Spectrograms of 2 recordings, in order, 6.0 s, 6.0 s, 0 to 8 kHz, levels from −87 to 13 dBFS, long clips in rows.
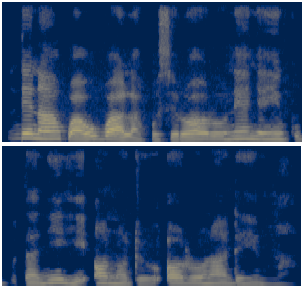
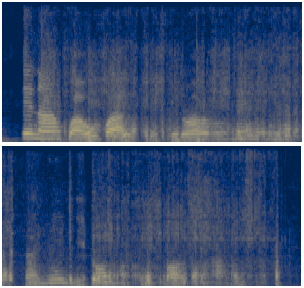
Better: first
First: none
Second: noise reduction (neural mask model RNNoise)

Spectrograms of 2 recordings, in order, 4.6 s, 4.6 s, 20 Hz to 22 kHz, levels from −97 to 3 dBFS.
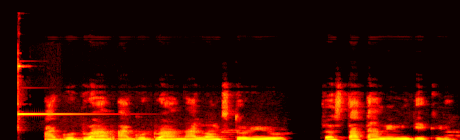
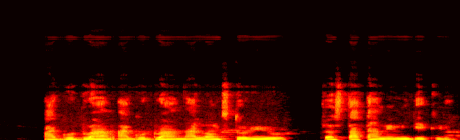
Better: second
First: noise reduction (neural mask model RNNoise)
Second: none

